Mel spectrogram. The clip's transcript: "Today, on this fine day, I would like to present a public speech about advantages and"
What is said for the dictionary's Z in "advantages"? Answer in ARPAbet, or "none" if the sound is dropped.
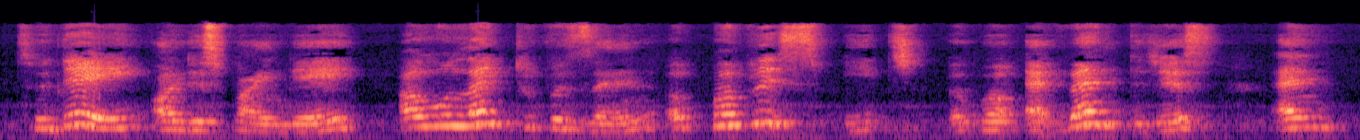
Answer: S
